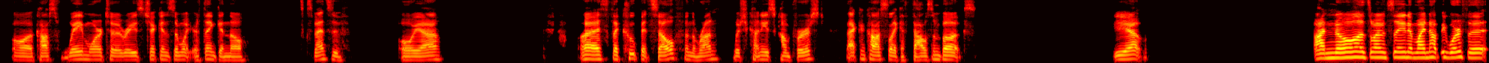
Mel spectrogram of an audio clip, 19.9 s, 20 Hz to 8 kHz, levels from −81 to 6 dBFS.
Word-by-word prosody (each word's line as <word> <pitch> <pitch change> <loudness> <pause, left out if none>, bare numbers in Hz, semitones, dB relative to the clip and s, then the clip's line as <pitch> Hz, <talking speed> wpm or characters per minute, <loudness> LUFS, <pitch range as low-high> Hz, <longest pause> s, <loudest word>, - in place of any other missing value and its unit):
Oh, 125 -1 -3
it 120 - -6
costs 125 +1 -3
way 150 -7 -2
more 140 -1 -4
to 130 -1 -5
raise 135 0 -4
chickens 140 -2 -5
than 140 0 -6
what 140 - -6
you're - - -11
thinking 125 -3 -5
though. 115 0 -4 0.7
It's - - -18
expensive. 135 -7 -5 0.7
Oh, 125 0 -4
yeah. 130 +3 0 1.9
Uh, 155 +1 +4
it's 150 - -5
the 150 - -2
coop 175 +2 -8
itself 140 +6 -1
and 145 -3 -9
the 120 - -8
run, 140 +5 -4 0.2
which 130 -1 -9
kinda 140 - -6
needs 140 -1 -4
to - - -10
come 130 -1 -3
1st. 135 +6 -4 0.3
That - - +1
can 160 - -12
cost 140 -1 +1
like 130 -4 -3
1000 125 +4 -3
bucks. 140 -1 -1 1.8
Yep. 150 +3 +2 2.3
I 180 - +9
know. 195 +3 +7
That's 215 -2 +3
why 210 0 +5
I'm 205 -1 0
saying 210 +2 +3
it 200 - +4
might 200 0 +6
not 215 -1 +2
be 215 - -2
worth 210 +1 +2
it. 195 +3 +1
140 Hz, 150 wpm, -23 LUFS, 130-185 Hz, 2.3 s, I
